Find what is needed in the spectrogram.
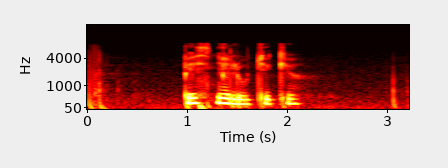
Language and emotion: Russian, neutral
